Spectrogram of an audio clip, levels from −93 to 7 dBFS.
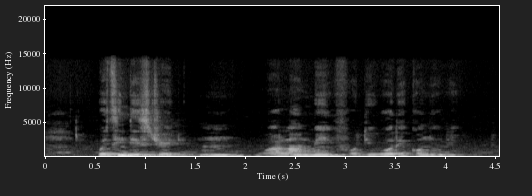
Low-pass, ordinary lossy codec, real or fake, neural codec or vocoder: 14.4 kHz; none; real; none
